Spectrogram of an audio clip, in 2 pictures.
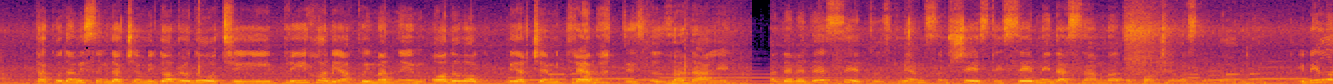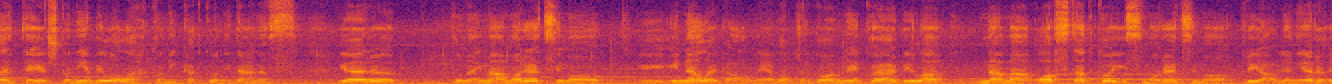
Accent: Kakanj, Federation of Bosnia and Herzegovina, Bosnia & Herzegovina; dolazim iz Kaknja. Živim u prigradskom području, 2 km od Kaknja.

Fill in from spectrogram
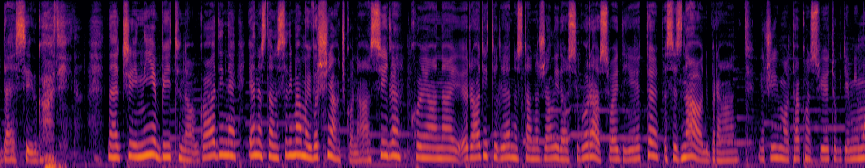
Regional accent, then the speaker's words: Neum, Federation of Bosnia and Herzegovina, Bosnia & Herzegovina; moved away; ja sam izbjegla iz Neuma

